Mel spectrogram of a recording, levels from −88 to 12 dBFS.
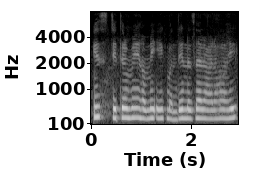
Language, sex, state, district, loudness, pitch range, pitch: Hindi, female, Madhya Pradesh, Bhopal, -16 LUFS, 230-250 Hz, 235 Hz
